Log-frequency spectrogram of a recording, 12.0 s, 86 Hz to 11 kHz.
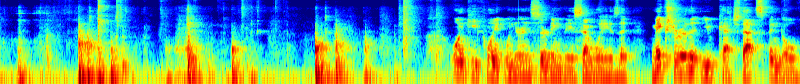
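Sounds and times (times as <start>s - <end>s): metal parts knocking and clunking: 0.0s - 6.0s.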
